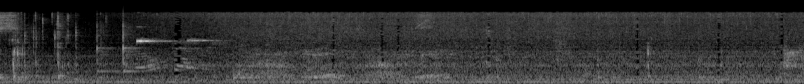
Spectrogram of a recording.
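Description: Blended onions frying in vegetable oil in a pot, a steady sizzle. A slotted spoon clicks and scrapes against the pot during the first two seconds, with one loud knock about one and a half seconds in.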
